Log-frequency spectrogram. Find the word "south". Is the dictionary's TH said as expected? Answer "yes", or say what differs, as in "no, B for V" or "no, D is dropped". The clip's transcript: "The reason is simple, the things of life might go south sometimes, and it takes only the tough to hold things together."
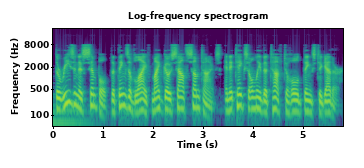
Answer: yes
